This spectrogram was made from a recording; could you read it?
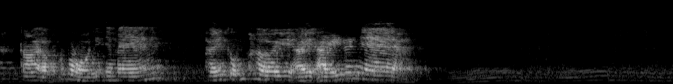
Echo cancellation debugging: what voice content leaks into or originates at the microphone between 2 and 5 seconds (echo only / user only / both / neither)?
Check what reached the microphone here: echo only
